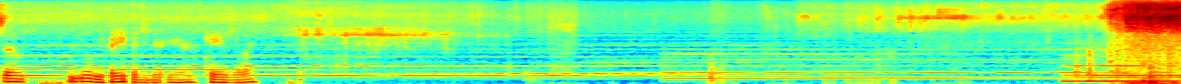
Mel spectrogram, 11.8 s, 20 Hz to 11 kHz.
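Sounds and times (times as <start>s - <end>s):
speech: 0.0s - 3.0s
food sizzling in an old frying pan on an electric burner: 2.6s - 5.5s, 7.8s - 11.7s.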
